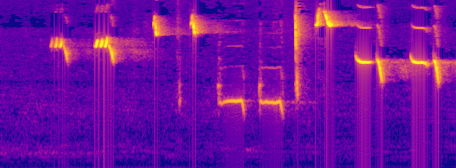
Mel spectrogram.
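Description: Thrush nightingale singing: paired high, down-slurred whistles, then low flat piping notes, a sharp click and repeated thin whistles, delivered loud and varied with no other sounds.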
